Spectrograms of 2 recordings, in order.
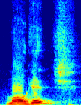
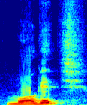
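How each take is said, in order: The two takes are said the same way.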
